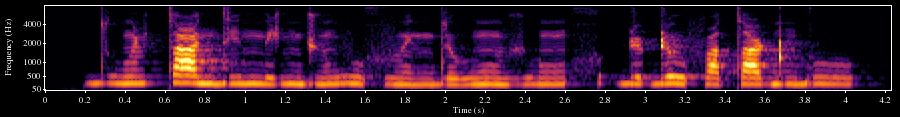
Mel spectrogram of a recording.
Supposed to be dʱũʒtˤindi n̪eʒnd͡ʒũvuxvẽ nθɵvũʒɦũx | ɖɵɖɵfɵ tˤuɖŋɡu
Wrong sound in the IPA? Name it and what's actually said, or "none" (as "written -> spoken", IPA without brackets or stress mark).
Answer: θ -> d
